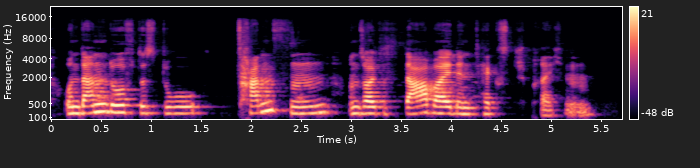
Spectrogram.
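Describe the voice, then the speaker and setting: Delivered at a very slow speed, the speech keeps a fairly even intonation. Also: woman, medium pitch for a woman. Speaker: coach, podcast co-host. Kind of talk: guided meditation; casual chat. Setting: home recording, separate rooms.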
